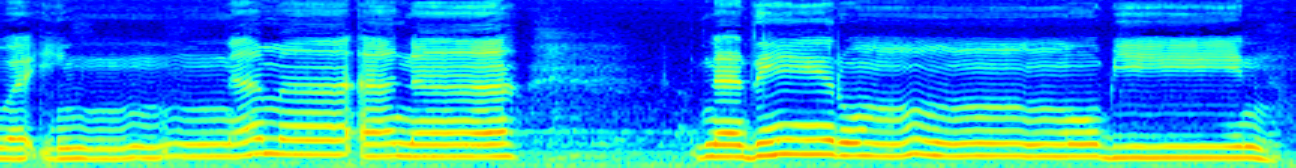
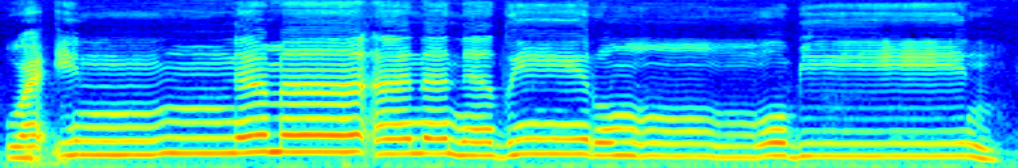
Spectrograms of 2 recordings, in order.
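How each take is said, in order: First: The final vowel of ana is long, then stops. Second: The final vowel of ana is short, run on. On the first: The reader stops at this word. "Ana itu tetap dibaca panjang" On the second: The reading continues without stopping. "jadi dia pendek, gak boleh dipanjangkan"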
